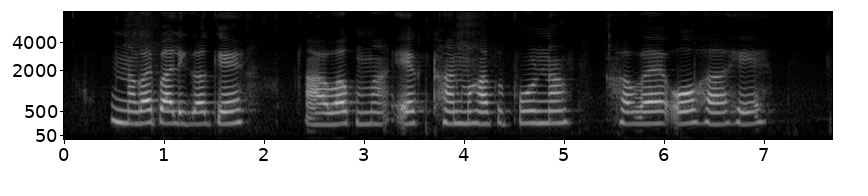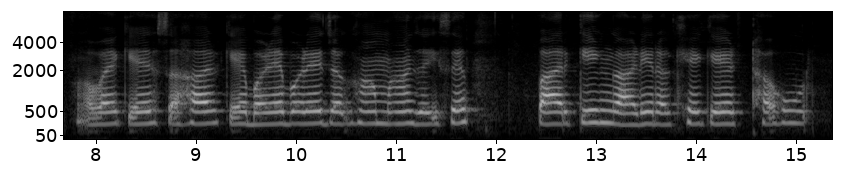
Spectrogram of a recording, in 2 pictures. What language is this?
Chhattisgarhi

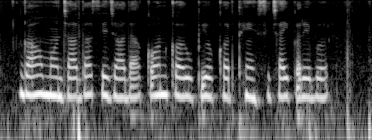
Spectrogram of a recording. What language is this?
Chhattisgarhi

